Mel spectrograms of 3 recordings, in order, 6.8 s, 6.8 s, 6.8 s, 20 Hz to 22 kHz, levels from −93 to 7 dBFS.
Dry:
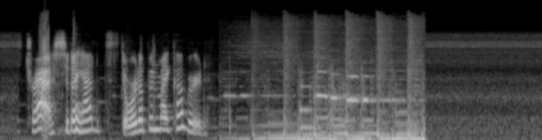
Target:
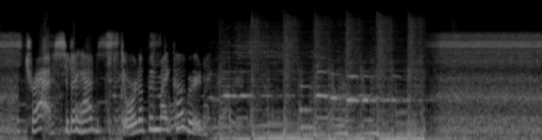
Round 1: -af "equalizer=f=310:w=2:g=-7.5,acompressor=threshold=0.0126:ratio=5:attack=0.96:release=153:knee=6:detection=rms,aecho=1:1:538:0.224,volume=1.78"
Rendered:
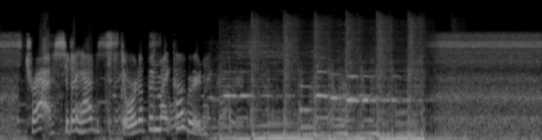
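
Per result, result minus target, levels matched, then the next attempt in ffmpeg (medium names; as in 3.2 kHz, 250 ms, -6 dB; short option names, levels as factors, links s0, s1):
compression: peak gain reduction -5 dB; 250 Hz band -3.5 dB
-af "equalizer=f=310:w=2:g=-7.5,acompressor=threshold=0.00631:ratio=5:attack=0.96:release=153:knee=6:detection=rms,aecho=1:1:538:0.224,volume=1.78"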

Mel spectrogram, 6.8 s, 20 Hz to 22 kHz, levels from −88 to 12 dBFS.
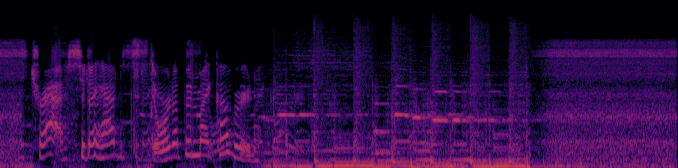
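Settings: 250 Hz band -3.5 dB
-af "equalizer=f=310:w=2:g=3.5,acompressor=threshold=0.00631:ratio=5:attack=0.96:release=153:knee=6:detection=rms,aecho=1:1:538:0.224,volume=1.78"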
